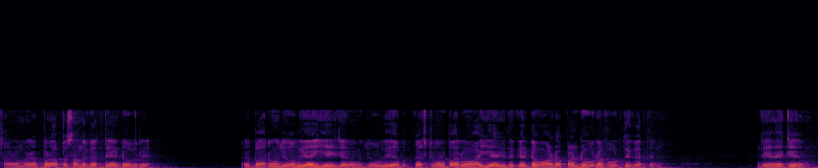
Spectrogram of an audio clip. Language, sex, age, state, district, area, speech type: Dogri, male, 30-45, Jammu and Kashmir, Reasi, urban, spontaneous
